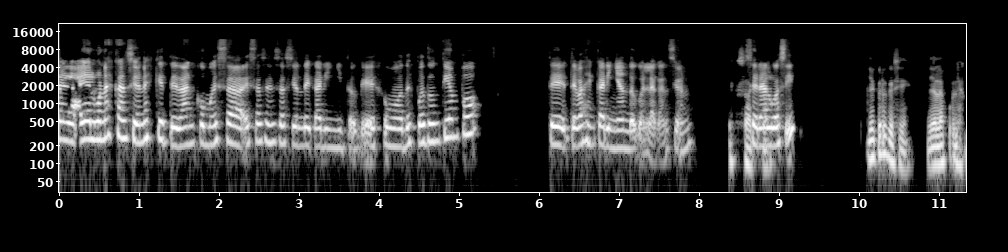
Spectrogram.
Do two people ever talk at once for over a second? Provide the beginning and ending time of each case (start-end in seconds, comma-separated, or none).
none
